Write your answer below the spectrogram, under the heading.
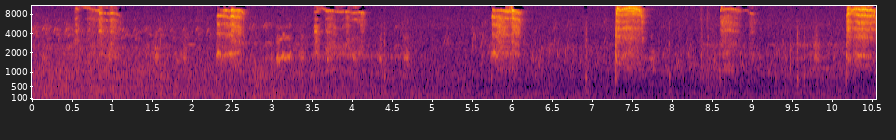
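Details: A wild pair of Rainbow lorikeets with their two babies, feeding on powdered nectar at a front balcony, give shrill, rasping screeches in short bursts every one to two seconds with softer chattering; the babies have high-pitched calls.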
